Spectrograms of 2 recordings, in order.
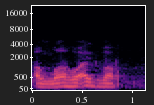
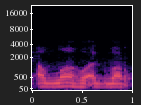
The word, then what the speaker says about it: الله أكبر: الله أكبر، لا يقول الألف هكذا وإنما ينطقها استفهامي، يقول الله أكبر، يمطط في الهمز يجعل هناك همز استفهامية قبل الألف، وإنما هي الله أكبر مباشرة هكذا، فيطيل همزا استفهامية فإذا بالمعنى يتحول إلى معنى كفري من غير قصد منه.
